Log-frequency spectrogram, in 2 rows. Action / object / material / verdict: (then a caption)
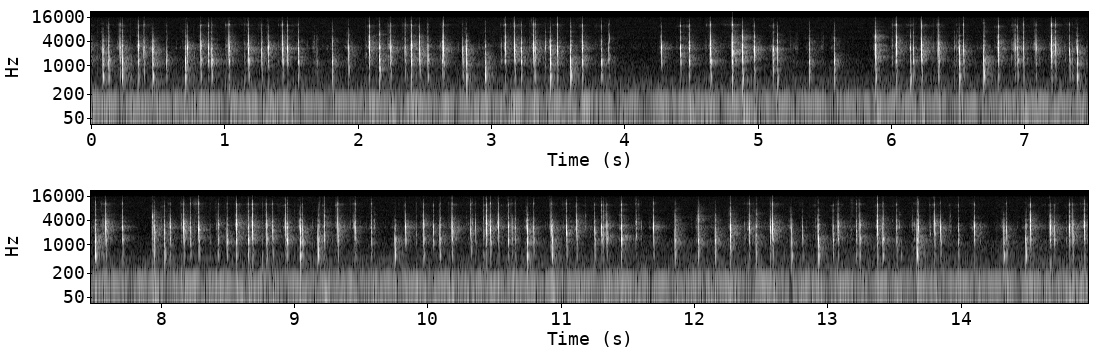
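tap / mechanical keyboard with metal case and plastic keycaps / plastic, metal / none. A full-size mint-green Cyberboard R3 mechanical keyboard with a metal case, plastic keycaps and Holy Panda switches, resting on a desk, is typed on steadily by two hands with fingertips. The result is a rapid, continuous stream of short, bright, clacky keystrokes with brief pauses, over a faint low hum.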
